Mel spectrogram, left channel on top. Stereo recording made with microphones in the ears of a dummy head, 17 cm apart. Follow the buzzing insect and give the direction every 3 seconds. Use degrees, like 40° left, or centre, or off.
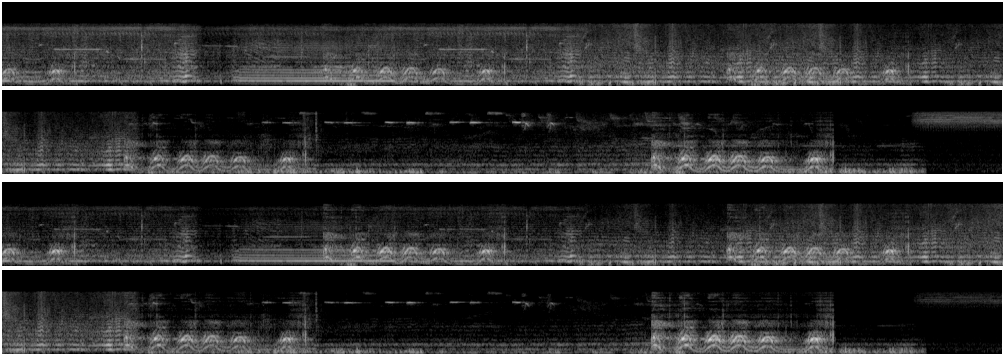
50° left, 50° left, 20° left, 10° right, 20° left, 40° left, 40° left.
